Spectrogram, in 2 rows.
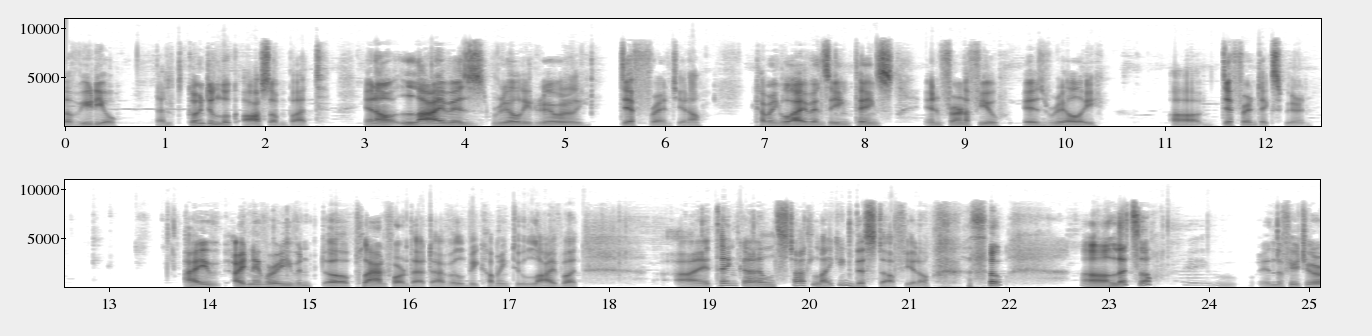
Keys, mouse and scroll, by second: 0.3 scroll down 2, 0.6 alt+click, 1.1 alt+middle click, 1.3 alt+right click, 3.3 alt+click, 4.4 shift+click, 5.5-5.8 scroll down 2, 5.5 g, 5.8 alt+click, 6.3 alt+middle click, 6.6 alt+scroll down 1, 6.8 alt+click, 7.2 alt+middle click, 7.4 alt+right click, 7.7 w, 7.9 right click, 9.0 scroll down 1, 9.4 alt+middle click, 10.2 scroll down 1, 10.4 alt+middle click, 10.6 alt+right click, 10.9 alt+click, 12.2 alt+right click, 12.5 alt+click, 12.9 alt+middle click, 13.2 alt+scroll down 1, 13.4 alt+click, 13.8 alt+middle click, 14.0 alt+right click, 14.2 alt+click, 14.7 q, 15.3 alt+middle click, 15.5 alt+right click, 15.7 alt+click, 16.1 right click, 17.4 double click, 17.7 alt+click, 18.6 shift+click, 18.7 shift+click, 19.1 alt+click, 20.1 shift+click, 20.3 shift+click, 20.6 alt+click, 21.1 shift+click, 21.3 shift+click, 21.6 alt+click, 21.8 alt+right click, 22.2 alt+middle click, 22.4 alt+right click, 22.5 alt+click, 22.9 alt+middle click, 23.1 alt+right click, 23.3 alt+click, 23.7 shift+right click, 25.0 alt+middle click.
